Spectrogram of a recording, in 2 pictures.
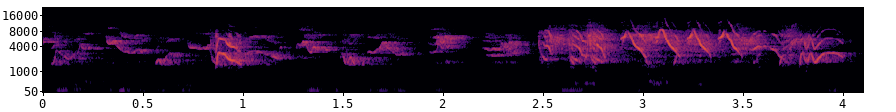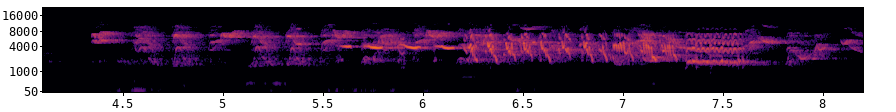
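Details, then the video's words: Brown (pardo) Lined Seedeater warming up its song, rapid high twittering and buzzy trilled phrases running continuously, one short gap halfway, with a clear whistled note late on. "Esquentando-meu-bigodinho pardo"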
